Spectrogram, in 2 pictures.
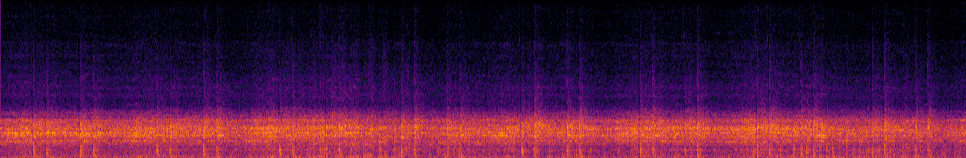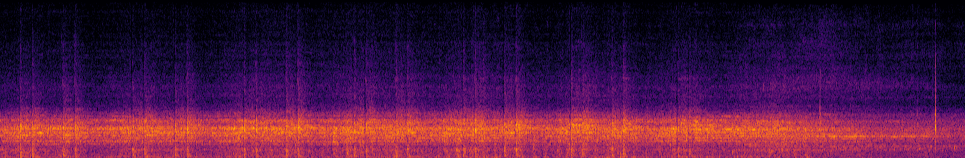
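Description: Passenger train of LHB coaches running past on the track: a steady rumble of wheels on rail with rapid clickety-clack over the rail joints. It fades over the last few seconds as the tail of the train passes.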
